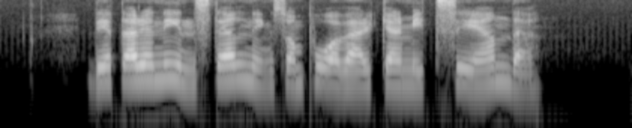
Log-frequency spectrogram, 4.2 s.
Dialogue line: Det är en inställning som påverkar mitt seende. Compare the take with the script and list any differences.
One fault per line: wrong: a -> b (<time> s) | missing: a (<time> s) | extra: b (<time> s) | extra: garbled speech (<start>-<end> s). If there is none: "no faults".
no faults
